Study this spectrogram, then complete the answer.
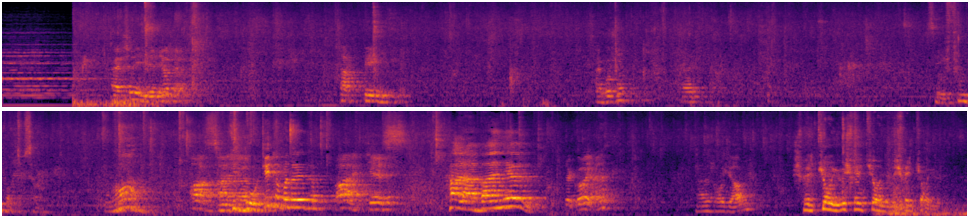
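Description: A young man speaks calmly and closely.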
